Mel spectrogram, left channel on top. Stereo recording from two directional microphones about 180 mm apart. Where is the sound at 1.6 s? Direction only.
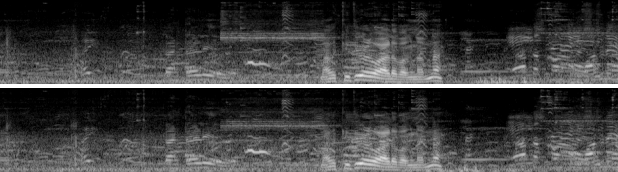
20° right (ahead or behind).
